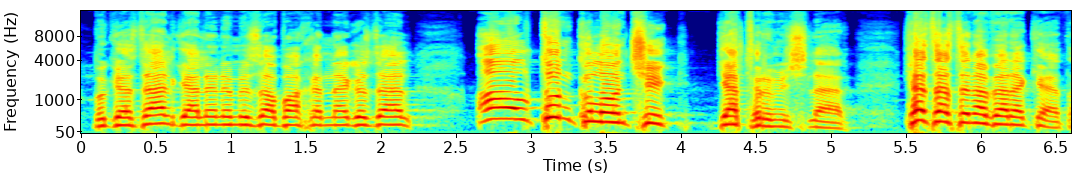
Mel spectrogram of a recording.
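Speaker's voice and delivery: loud festive proclamation to the hall; turkish wedding announcer. Real, not acted. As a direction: call out each gift to the guests. Host proclaims gifts at wedding.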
